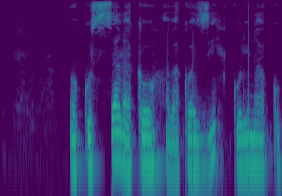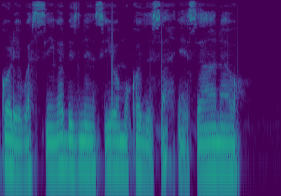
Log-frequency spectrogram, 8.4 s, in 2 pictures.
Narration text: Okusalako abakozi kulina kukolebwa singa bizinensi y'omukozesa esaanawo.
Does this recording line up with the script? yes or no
yes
